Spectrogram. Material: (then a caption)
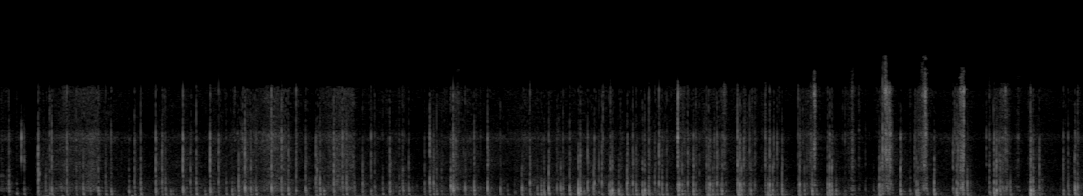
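Suede, rubber. Fingernails scratch quickly along the stitched rubber sole rim and the suede of a brown suede slipper with a knit upper. The result is a dense stream of short, dry scratches and taps, mostly mid-range with a little low body, that keep shifting in rhythm throughout.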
